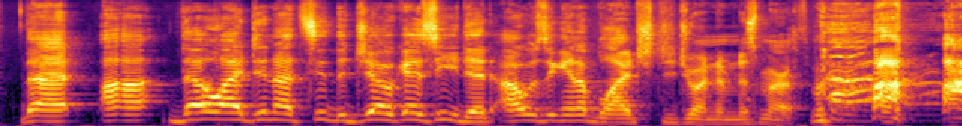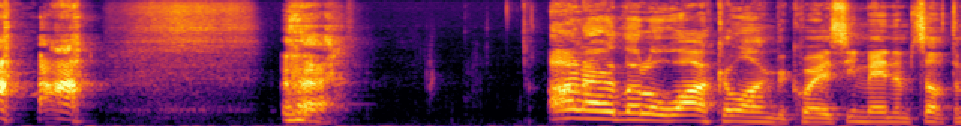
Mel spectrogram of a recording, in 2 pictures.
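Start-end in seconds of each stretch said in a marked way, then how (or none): 4.1-5.3 high, staccato burst of laughter; hearty laugh. Acted. Narrator joining the sea cook's mirth, laughing heartily. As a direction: laugh along in put-on mirth.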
